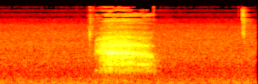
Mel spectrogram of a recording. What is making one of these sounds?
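A man exhales loudly after a sip.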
